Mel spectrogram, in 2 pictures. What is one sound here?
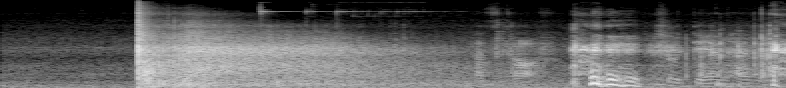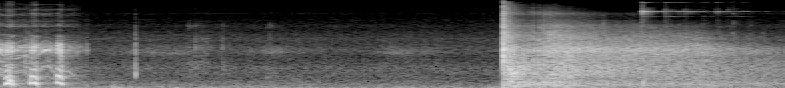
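A rifle fires loud shots that echo outdoors.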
